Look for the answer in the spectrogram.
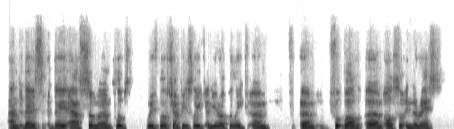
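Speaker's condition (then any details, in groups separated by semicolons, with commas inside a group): No condition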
